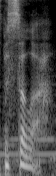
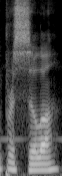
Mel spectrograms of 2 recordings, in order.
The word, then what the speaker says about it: Pasilla: what's your name kiddo if you must know it's pasilla are you sure you don't mean Priscilla do I look like the kind of person who can't correctly pronounce their own name what's your name smarty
